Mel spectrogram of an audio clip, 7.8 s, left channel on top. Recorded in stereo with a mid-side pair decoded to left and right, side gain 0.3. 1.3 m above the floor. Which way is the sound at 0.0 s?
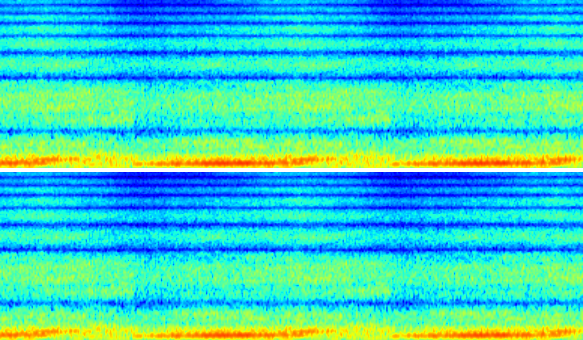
10° left.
